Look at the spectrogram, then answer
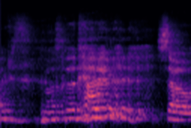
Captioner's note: group laughing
